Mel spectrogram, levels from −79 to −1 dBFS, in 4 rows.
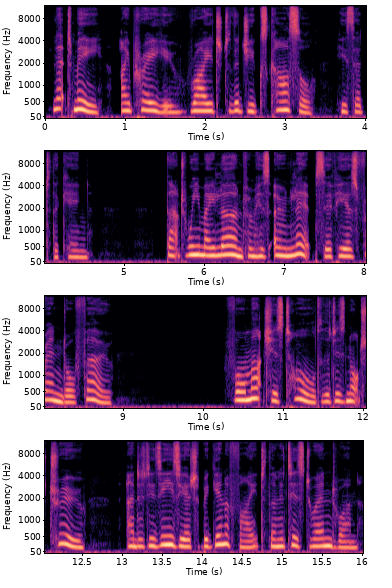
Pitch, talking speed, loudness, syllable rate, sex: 220 Hz, 190 wpm, -17 LUFS, 4.5 syllables/s, female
